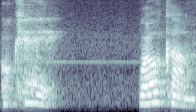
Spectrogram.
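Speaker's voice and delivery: whispered speech. Welcoming listeners while wearing headphones on both ears, whispering. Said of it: "I don't know why I'm whispering".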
